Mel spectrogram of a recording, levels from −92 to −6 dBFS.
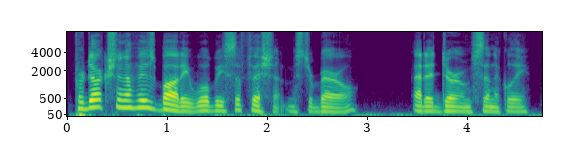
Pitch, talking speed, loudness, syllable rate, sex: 140 Hz, 165 wpm, -19 LUFS, 6.0 syllables/s, male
